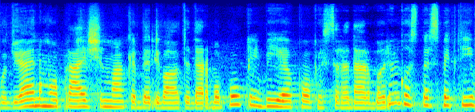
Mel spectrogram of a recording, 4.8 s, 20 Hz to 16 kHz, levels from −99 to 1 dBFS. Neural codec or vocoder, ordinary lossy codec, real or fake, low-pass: codec, 32 kHz, 1.9 kbps, SNAC; AAC, 96 kbps; fake; 14.4 kHz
